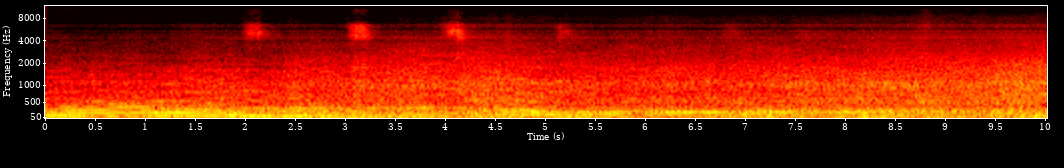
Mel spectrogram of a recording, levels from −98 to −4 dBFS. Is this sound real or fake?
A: fake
